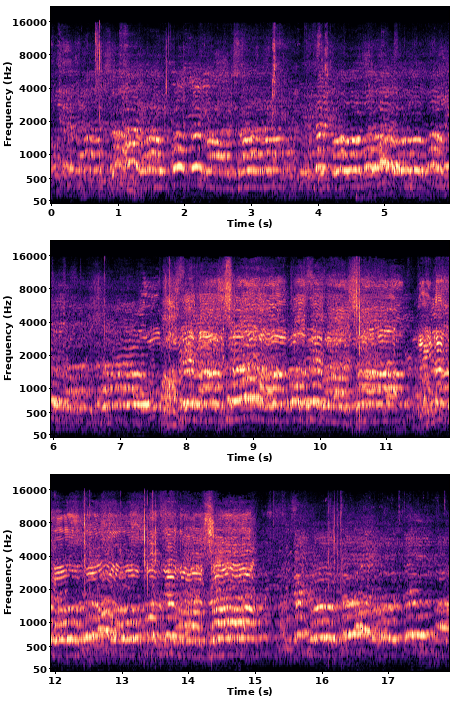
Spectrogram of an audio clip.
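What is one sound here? Loud music with a wavering melody plays through loudspeakers in a large hall.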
